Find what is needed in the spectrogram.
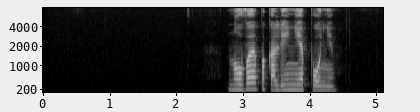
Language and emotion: Russian, neutral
